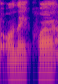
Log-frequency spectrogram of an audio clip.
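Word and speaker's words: Onuekwa: My name is Onqua. I'll spell that for you.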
